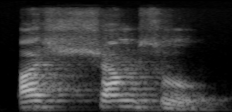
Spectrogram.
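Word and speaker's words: الشمس: And the second category is solar letters, sun letters, ash-shamsu. There is a tashdid on sheen and lam is a silent. Lam is a silent. We don't pronounce the lam.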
